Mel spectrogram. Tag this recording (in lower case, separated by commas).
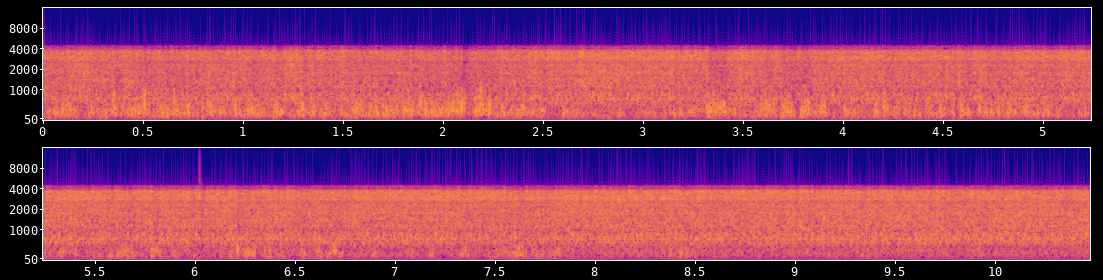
idling, medium engine (mid frequency), engine, vehicle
